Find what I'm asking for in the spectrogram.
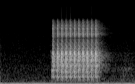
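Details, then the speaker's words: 1988 Suzuki Vitara 1600, replacement electric fuel pump bench-tested on 12.3 V ignition feed: half-second burst of fast even buzzing clicks, about twenty-five a second; pump works normally. "yes the pump works so let me turn that off I'll plug that in there so now we know that the pump will work when I switch it on"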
